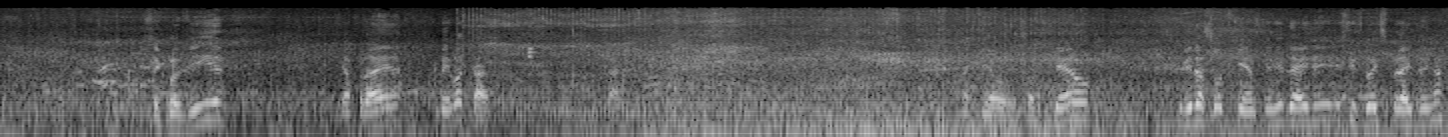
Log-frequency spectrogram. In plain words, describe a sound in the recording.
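Young women chat nearby outdoors.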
